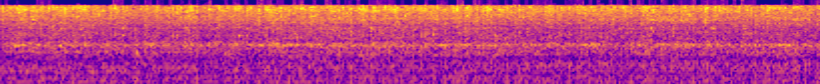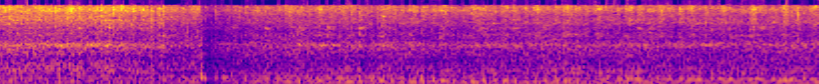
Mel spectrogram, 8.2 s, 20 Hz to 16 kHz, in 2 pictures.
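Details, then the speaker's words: Ford F250 truck (possibly OBD1) after fuel pump work, idle adjusted down to about 900 rpm (spec around 800), likely running on IAC: even steady idle with smooth low beat, no knocks or misses; running good. "I'm actually happy with this. It's running good. It's running good."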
